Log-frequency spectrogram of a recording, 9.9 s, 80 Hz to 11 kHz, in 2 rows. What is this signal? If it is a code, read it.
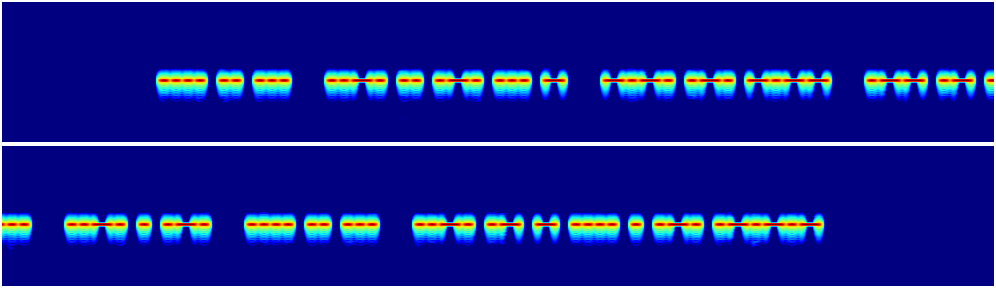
Morse code, heard as a keyed tone, about 37 wpm, 700 Hz. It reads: HIS FIRST CRY WAS FER HIS FATHER.
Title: Sentences from Top 500 Words and Abbreviations 40wpm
